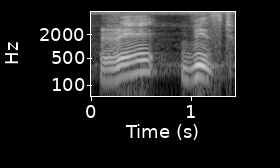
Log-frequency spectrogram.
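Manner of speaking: slow "रेविस्ड" broken as रे, wished; teacher sounding out "रेविस्ड" in two slow beats; two-part syllable split. Shown as a demonstration. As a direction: stretch the first half of "रेविस्ड", pause, then the second. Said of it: "ये दो भाग में बटेगा".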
